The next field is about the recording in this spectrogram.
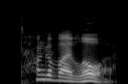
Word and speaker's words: Tagovailoa: What shocked me in this little bit, Travis, is that the top performing quarterback was Tua Tagovailoa.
